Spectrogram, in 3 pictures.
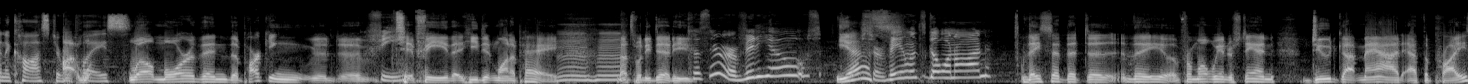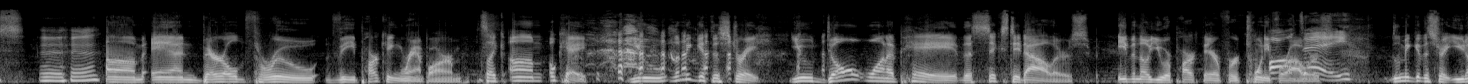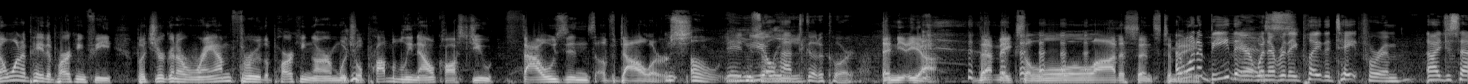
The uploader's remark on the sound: broadcast live from the AC Hotel for the Superbowl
